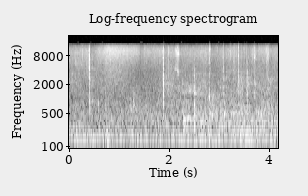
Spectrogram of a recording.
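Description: Hearing-room background noise: scattered sharp clicks and the rustle of papers and people moving about, over a low murmur.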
